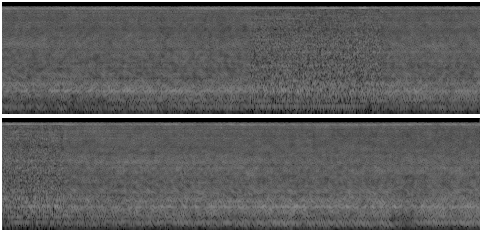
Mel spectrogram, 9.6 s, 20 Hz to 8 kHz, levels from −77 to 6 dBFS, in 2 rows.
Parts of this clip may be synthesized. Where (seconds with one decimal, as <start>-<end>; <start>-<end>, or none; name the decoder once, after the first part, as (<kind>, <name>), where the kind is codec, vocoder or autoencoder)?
0.0-2.5 (vocoder, Vocos); 3.8-4.8; 5.4-9.6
